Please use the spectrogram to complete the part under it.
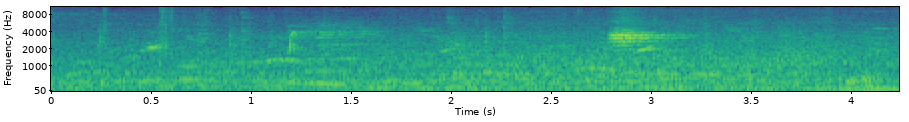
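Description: A young pigeon, a wild or trapped bird held with its wings tied, gives soft low cooing that rises briefly midway, while a person talks close by throughout.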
